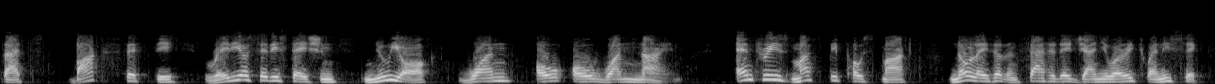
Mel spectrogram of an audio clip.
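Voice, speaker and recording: An American man reading a scripted 1970s radio announcement in a deliberate, carefully enunciated way. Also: mid-range voice, animated. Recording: muffled lo-fi 1970s radio broadcast.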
